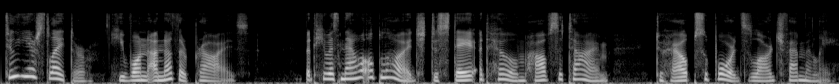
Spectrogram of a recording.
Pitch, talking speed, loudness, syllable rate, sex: 210 Hz, 180 wpm, -20 LUFS, 4.9 syllables/s, female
